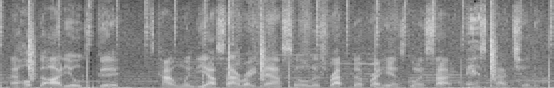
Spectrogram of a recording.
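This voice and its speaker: Clear music plays behind a man speaking at a very fast pace with ordinary pitch variation. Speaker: sneaker vlogger. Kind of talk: casual vlog chat. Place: street.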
